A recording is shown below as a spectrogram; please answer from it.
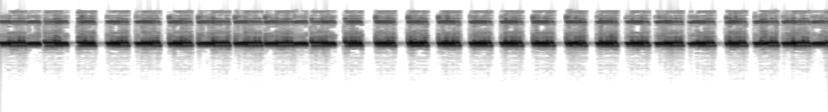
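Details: Close chirping from two crickets, shrill tonal pulses repeating about four to five times per second in a fairly steady rhythm, a faint higher tone above, otherwise silence.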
